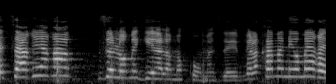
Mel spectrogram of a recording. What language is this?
Hebrew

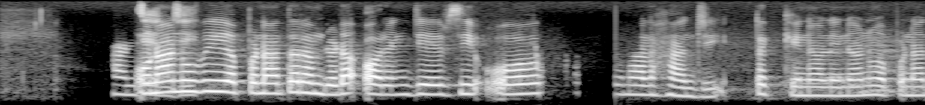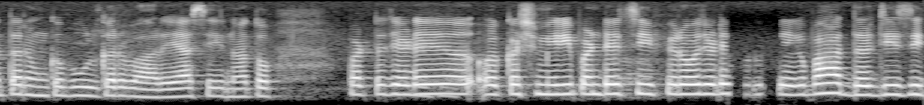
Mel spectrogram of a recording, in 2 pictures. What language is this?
Punjabi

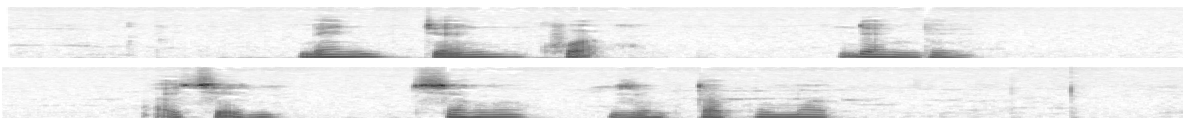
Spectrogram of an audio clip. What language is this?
Medumba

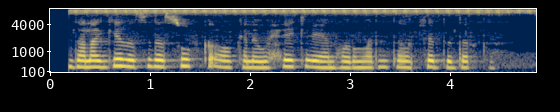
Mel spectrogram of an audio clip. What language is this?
Somali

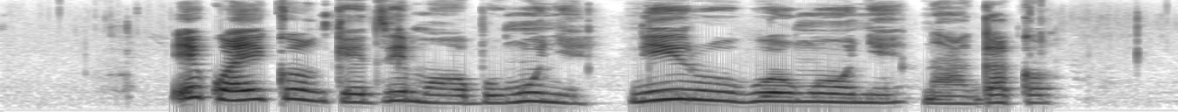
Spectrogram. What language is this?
Igbo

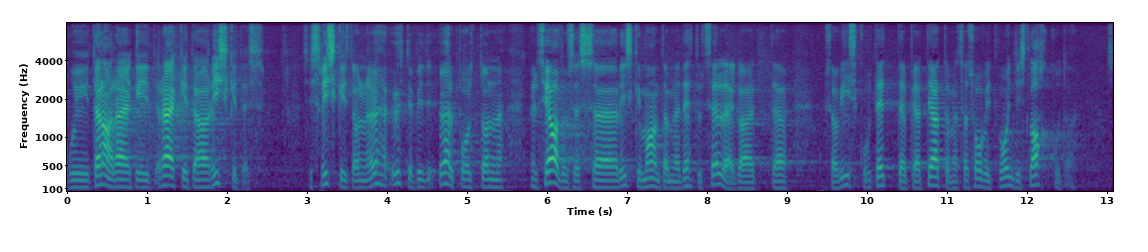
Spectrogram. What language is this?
Estonian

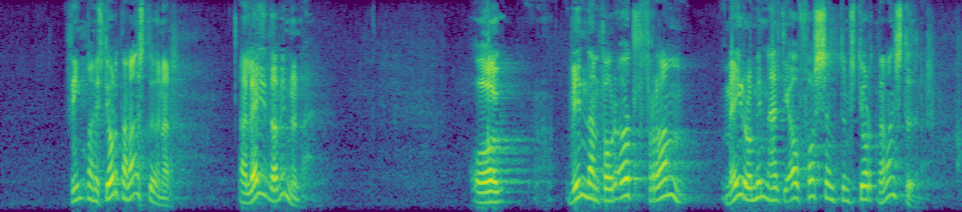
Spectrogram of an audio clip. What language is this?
Icelandic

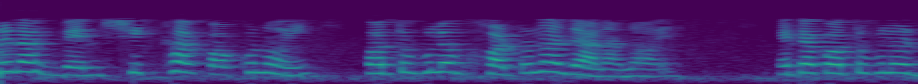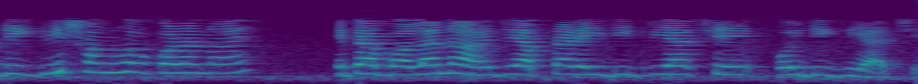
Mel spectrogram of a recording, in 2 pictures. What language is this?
Bangla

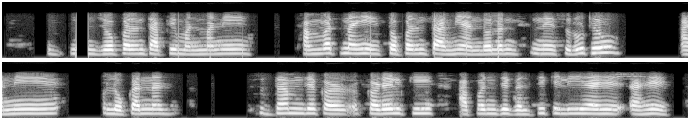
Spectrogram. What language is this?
Marathi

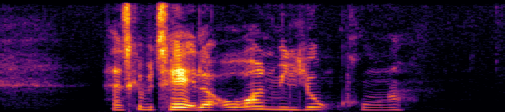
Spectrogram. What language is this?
Danish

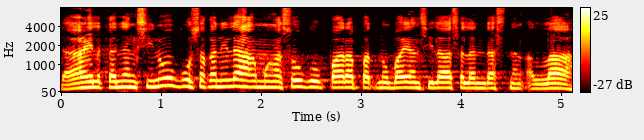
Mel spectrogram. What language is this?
Filipino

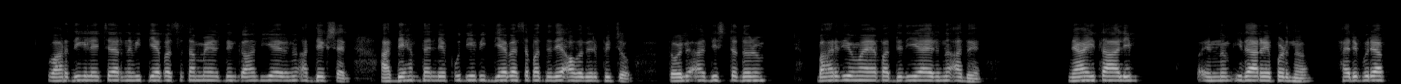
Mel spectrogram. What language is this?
Malayalam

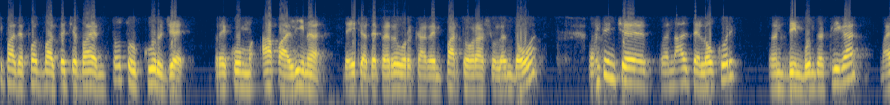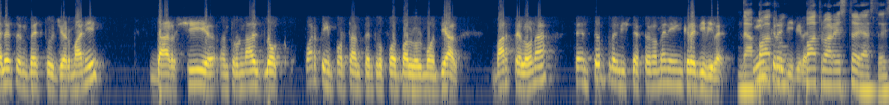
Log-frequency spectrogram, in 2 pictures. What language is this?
Romanian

